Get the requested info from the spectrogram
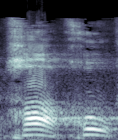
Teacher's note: كيفما قلبتها الخاء مفخمة كما سيأتي معنا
